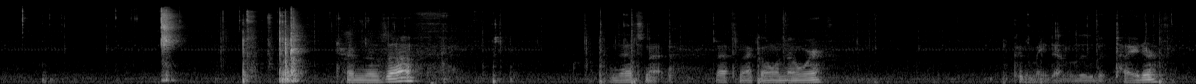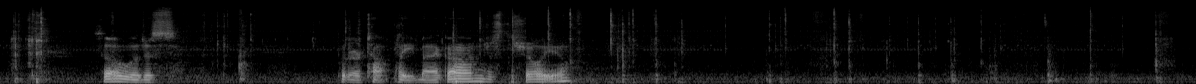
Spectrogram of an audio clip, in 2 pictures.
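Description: Small plastic parts click and knock together as they are fitted by hand.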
